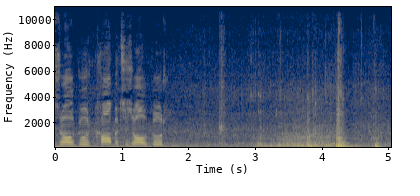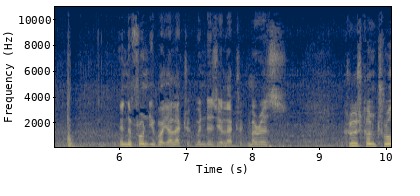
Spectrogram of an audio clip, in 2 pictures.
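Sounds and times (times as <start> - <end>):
steady low rumble: 1.9 - 10.0
sharp thump: 4.2 - 5.4.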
